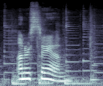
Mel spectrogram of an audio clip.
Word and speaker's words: understand: Whenever we have an N and a D or an N and a T, sometimes we just won't pronounce the T or the D, right?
